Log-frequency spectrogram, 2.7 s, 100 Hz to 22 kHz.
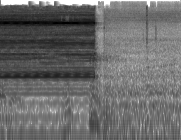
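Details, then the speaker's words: Twin-coil heating system, primary high-limit tripped by lowering the set point from 145 to 143: steady high electronic alarm tone that cuts off after about a second and a half when silenced. Primary high-limit trip alarm. "see what happens when the primary tripped the alarms come on and the alarms can be silenced while you remedy the problem"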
